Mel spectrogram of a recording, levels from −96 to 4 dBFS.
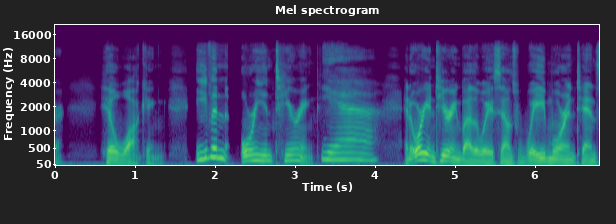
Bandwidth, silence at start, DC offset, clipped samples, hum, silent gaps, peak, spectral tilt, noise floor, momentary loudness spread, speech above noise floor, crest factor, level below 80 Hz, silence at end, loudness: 13 kHz; 0 s; under 0.1%; under 0.1%; none; none; -10 dBFS; -6.5 dB/octave; -57 dBFS; 15 LU; 30 dB; 18 dB; -46 dBFS; 0 s; -27 LUFS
